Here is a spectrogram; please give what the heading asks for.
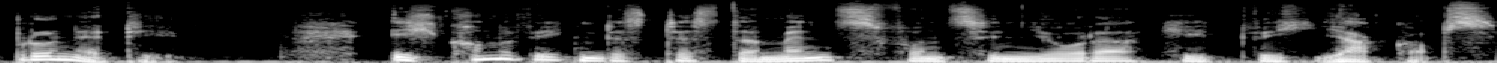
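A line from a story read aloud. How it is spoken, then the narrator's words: Calm voice. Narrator (German): sagte der Kommissario mit ruhiger Stimme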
